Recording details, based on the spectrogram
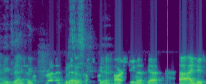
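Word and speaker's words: runif: I actually had to, I had forgotten what run if or I guess it's R unit is the way it's pronounced.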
